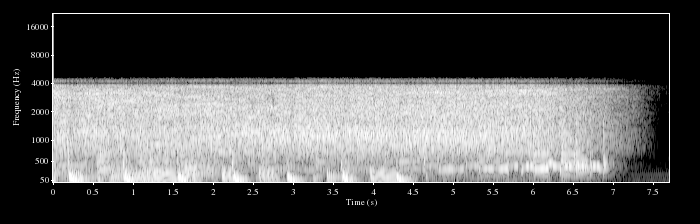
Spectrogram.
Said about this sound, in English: I swear, every time I hear that applause, it sounds like fish cooking in deep grease.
